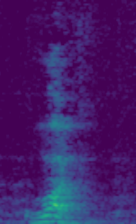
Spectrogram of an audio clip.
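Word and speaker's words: what: जैसे देखते हैं, व्हाट, ये है व्हाट, यहाँ पे H साइलेंट है, इसको व्हाट नहीं पढ़ेंगे, इसको व्हाट पढ़ेंगे। ठीक है ना?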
